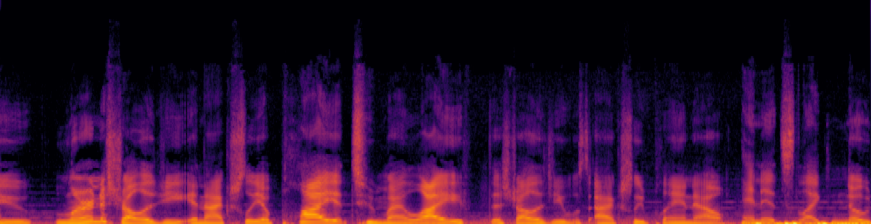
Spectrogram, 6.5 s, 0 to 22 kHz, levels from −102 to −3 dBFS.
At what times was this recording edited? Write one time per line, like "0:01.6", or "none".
0:03.7
0:05.5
